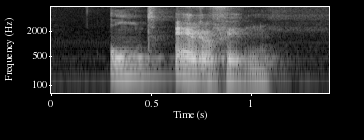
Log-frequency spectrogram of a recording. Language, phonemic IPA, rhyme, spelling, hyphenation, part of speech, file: Dutch, /ˌɔntˈɛr.vɪŋ/, -ɛrvɪŋ, onterving, ont‧er‧ving, noun, Nl-onterving.ogg
- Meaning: disinheritance, disowning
